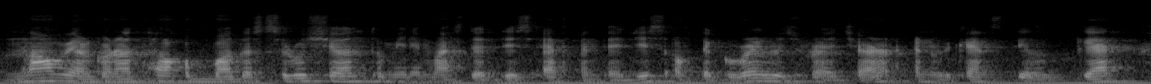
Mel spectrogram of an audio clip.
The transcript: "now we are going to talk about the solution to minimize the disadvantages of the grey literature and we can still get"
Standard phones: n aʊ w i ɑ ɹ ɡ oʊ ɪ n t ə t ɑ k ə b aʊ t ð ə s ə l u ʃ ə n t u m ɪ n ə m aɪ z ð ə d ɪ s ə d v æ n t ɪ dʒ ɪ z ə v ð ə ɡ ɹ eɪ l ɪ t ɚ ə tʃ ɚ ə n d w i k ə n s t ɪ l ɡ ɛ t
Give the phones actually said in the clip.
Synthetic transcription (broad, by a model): n aʊ w i ɑ ɹ ɡ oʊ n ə t ɑ k ə b aʊ t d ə s ə l u ʃ ə n t u m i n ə m aɪ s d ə d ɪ s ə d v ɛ n t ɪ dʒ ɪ s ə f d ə ɡ ɹ eɪ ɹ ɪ s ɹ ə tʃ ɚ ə n w i k ə n s t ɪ l ɡ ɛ t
